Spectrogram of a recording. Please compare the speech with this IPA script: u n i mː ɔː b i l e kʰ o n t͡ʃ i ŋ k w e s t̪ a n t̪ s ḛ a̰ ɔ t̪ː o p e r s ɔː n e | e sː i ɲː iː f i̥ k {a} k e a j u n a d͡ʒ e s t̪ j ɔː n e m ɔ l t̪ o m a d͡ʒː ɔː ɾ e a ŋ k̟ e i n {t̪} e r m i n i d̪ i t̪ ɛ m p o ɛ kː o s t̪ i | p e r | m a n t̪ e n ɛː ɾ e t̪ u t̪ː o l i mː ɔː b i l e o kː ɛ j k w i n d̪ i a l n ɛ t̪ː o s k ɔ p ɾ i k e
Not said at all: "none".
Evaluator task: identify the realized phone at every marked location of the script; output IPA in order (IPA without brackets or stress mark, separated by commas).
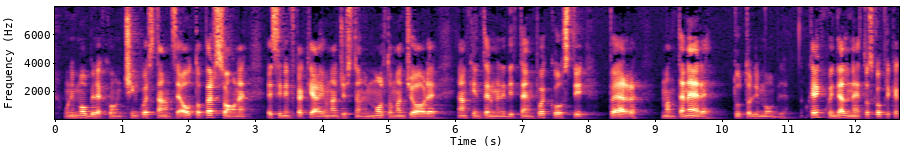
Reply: a, t̪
